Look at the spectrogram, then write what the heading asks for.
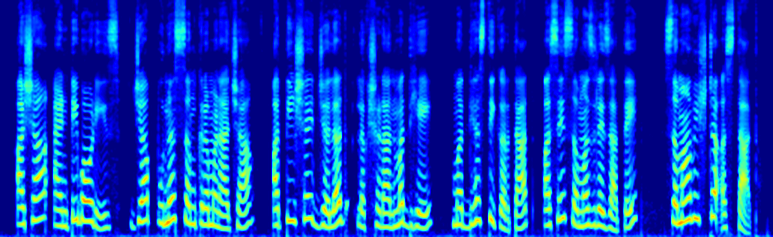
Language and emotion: Marathi, neutral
